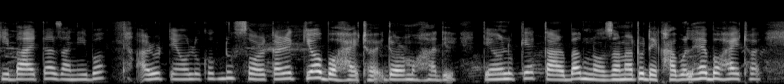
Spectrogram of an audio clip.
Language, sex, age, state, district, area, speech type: Assamese, female, 30-45, Assam, Golaghat, rural, spontaneous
